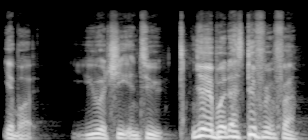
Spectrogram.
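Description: A man's voice: mid-range voice, lively intonation, a little fast, a little mellow, no room sound, studio quality. London roadman guy, slangy and emphatic. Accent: London urban roadman (Multicultural London English). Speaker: podcast co-host. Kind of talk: casual podcast chat.

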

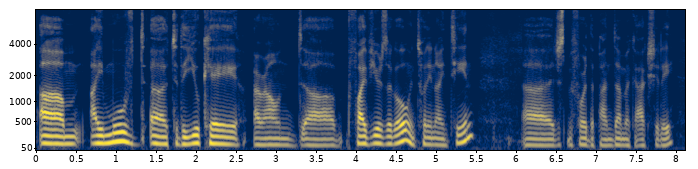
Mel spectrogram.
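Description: A man's voice: fairly low pitch, normal speed, few pauses, no room sound. A young man from Saudi Arabia co-hosting a podcast, chatting loosely with plenty of fillers, restarts and laughter. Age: young adult. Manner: rambling, laughs a lot, many fillers and restarts. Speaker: podcast co-host. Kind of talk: casual chat.

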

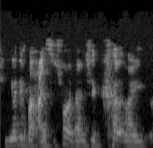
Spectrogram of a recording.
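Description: A foreigner, a native English-speaking man, chatting casually in English-accented Mandarin as an interview guest, halting as he searches for words and slipping into English. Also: fairly high pitch, fairly even intonation, bright, forceful tone, husky, lo-fi sound. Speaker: interview guest, game translator.

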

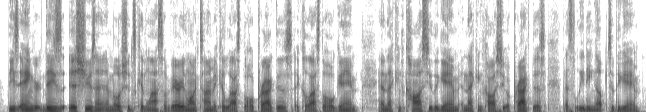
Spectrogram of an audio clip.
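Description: A man's voice: fairly low pitch, a little mellow, no room sound, clean studio sound. Earnest young man hosting a podcast. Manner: earnest, repetitive, coaching tone with rhetorical questions. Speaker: podcast host. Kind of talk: solo podcast monologue. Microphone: close microphone.

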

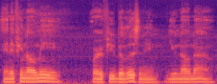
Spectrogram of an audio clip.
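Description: Laid-back low-voiced man chatting. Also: flat delivery, a little fast, warm tone. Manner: laid-back, joking, swears freely. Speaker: podcast co-host. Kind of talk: casual podcast chat.

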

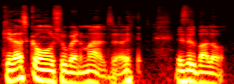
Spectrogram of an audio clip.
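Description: A man's voice: on the low side, moderate pace, husky, no room sound. A young man chatting casually as a podcast co-host, joking and swearing as he tells stories. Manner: joking, swearing, animated storyteller. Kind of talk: casual chat.

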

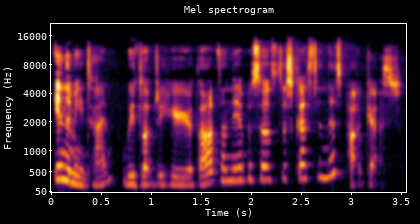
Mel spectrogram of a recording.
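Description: A woman co-hosting a podcast in casual chat, animated and teasing, laughing often. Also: sits high, fast. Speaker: podcast co-host.

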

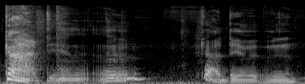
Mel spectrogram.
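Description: A young man co-hosting a podcast, loud and joking, swearing and laughing a lot. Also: fairly low pitch, huge pitch swings, slow, gravelly, breathy edge. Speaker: podcast co-host. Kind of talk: casual podcast chat.

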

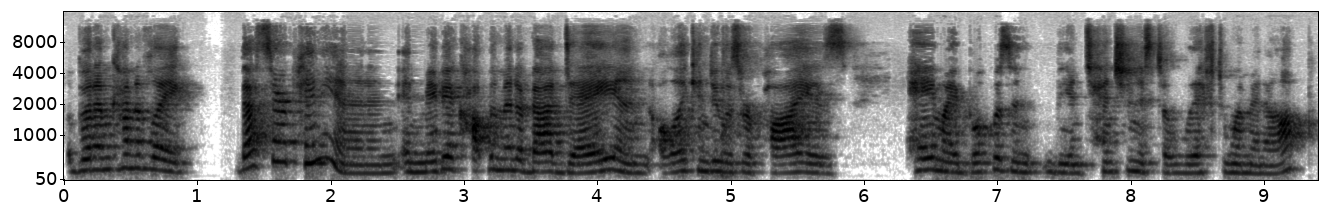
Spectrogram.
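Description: A woman's voice: mid-range voice, a little fast, fairly bright tone. A woman guest on a podcast, chatting casually and animatedly about a book she wrote, laughing often. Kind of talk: casual chat. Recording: roomy echo.

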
